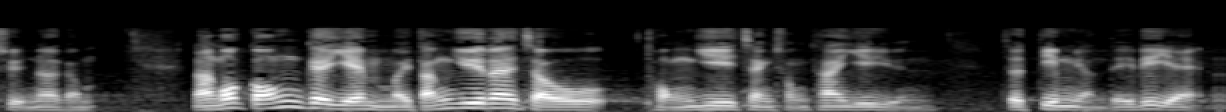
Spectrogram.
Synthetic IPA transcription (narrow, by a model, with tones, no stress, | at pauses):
syː˧nlaː˥kɐ˨˥m | naː˨˩ŋɔː˨˧kɔː˨˥ŋkɛː˧jɛː˨˧m̩˨˩hɐ˨jt̪ɐ˨˥ŋjyː˥lɛː˥t͡sɐ˨wt̪ʰʊ˨˩ŋjiː˧t͡sɪ˨ŋt͡sʰʊ˨˩ŋt̪ʰaː˧njiː˨˧jyː˨˩n | t͡sɐ˨wt̪iː˧mjɐ˨˩nt̪e˨jt̪iː˥jɛː˨˧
